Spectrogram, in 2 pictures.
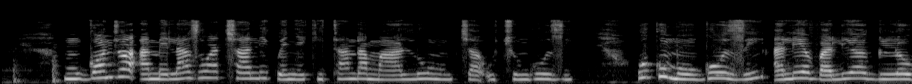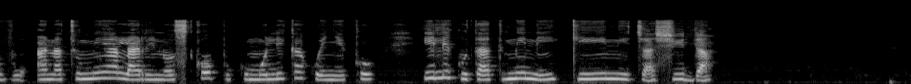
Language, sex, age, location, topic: Swahili, female, 25-35, Nakuru, health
